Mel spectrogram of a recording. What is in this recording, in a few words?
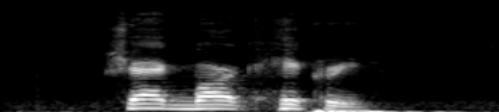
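"shagbark hickory", English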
